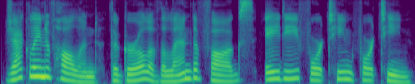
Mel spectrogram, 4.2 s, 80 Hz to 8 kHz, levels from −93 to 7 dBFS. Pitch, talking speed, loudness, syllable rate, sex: 190 Hz, 200 wpm, -19 LUFS, 5.2 syllables/s, female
